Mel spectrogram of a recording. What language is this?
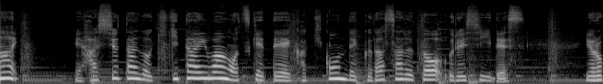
Japanese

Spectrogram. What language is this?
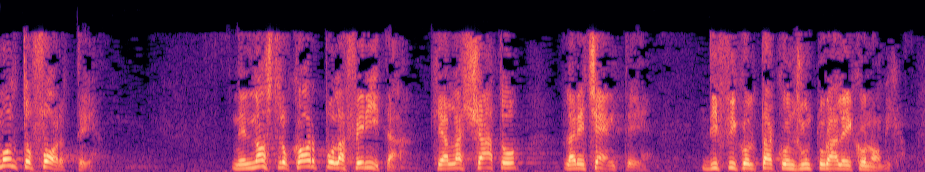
Italian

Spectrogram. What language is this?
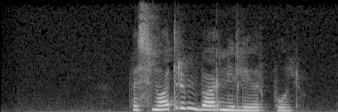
Russian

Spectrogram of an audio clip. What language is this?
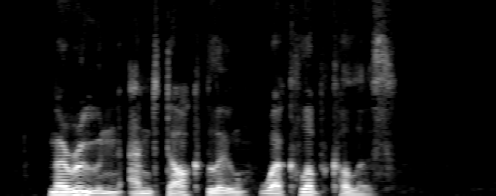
English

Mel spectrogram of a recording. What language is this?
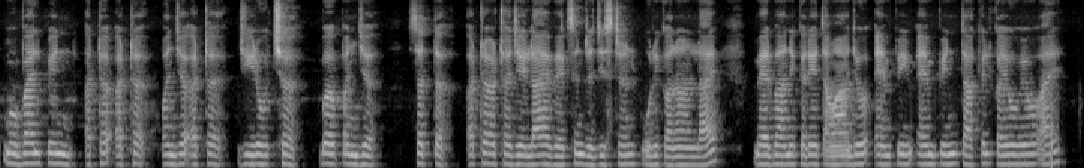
Sindhi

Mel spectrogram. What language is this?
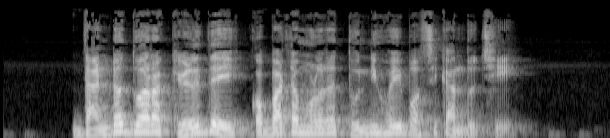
Odia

